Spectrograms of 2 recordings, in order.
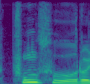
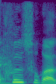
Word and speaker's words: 풍수: 풍수를 잘못 발음하면요, 네. 푼수가 됩니다.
